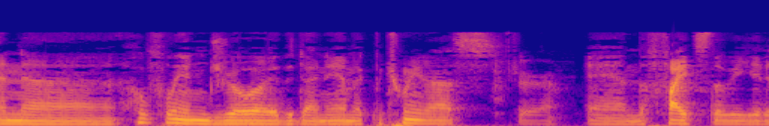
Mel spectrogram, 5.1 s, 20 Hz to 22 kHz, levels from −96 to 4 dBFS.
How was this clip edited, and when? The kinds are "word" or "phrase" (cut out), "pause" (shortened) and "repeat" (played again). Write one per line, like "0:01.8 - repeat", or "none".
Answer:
0:03.8 - pause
